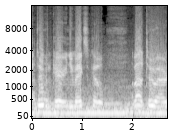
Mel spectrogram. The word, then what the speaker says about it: Tucumcari: Tucumcari. Yeah. I think that's how you say it. Tucumcari, New Mexico.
